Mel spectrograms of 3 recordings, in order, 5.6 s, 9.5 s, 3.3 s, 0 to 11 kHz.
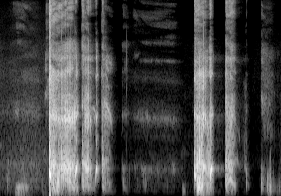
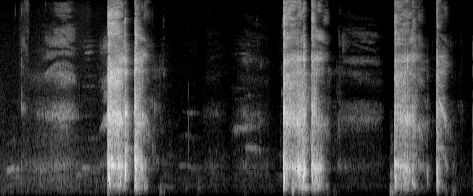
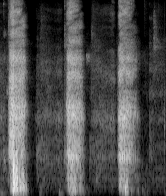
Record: {
  "cough_length": "5.6 s",
  "cough_amplitude": 32768,
  "cough_signal_mean_std_ratio": 0.36,
  "three_cough_length": "9.5 s",
  "three_cough_amplitude": 32378,
  "three_cough_signal_mean_std_ratio": 0.32,
  "exhalation_length": "3.3 s",
  "exhalation_amplitude": 32768,
  "exhalation_signal_mean_std_ratio": 0.38,
  "survey_phase": "alpha (2021-03-01 to 2021-08-12)",
  "age": "18-44",
  "gender": "Female",
  "wearing_mask": "No",
  "symptom_cough_any": true,
  "symptom_new_continuous_cough": true,
  "symptom_shortness_of_breath": true,
  "symptom_fatigue": true,
  "symptom_onset": "3 days",
  "smoker_status": "Ex-smoker",
  "respiratory_condition_asthma": false,
  "respiratory_condition_other": false,
  "recruitment_source": "Test and Trace",
  "submission_delay": "2 days",
  "covid_test_result": "Positive",
  "covid_test_method": "RT-qPCR",
  "covid_ct_value": 20.8,
  "covid_ct_gene": "ORF1ab gene",
  "covid_ct_mean": 21.0,
  "covid_viral_load": "130000 copies/ml",
  "covid_viral_load_category": "Low viral load (10K-1M copies/ml)"
}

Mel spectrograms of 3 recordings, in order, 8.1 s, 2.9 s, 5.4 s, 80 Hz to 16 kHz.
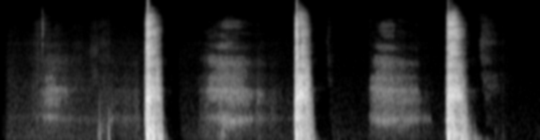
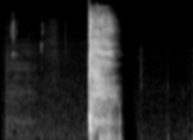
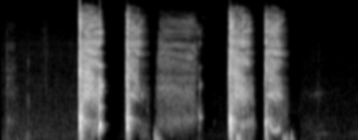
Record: {
  "exhalation_length": "8.1 s",
  "exhalation_amplitude": 32768,
  "exhalation_signal_mean_std_ratio": 0.22,
  "cough_length": "2.9 s",
  "cough_amplitude": 32768,
  "cough_signal_mean_std_ratio": 0.22,
  "three_cough_length": "5.4 s",
  "three_cough_amplitude": 32768,
  "three_cough_signal_mean_std_ratio": 0.26,
  "survey_phase": "beta (2021-08-13 to 2022-03-07)",
  "age": "18-44",
  "gender": "Female",
  "wearing_mask": "No",
  "symptom_fatigue": true,
  "symptom_headache": true,
  "smoker_status": "Ex-smoker",
  "respiratory_condition_asthma": false,
  "respiratory_condition_other": false,
  "recruitment_source": "REACT",
  "submission_delay": "1 day",
  "covid_test_result": "Negative",
  "covid_test_method": "RT-qPCR",
  "influenza_a_test_result": "Negative",
  "influenza_b_test_result": "Negative"
}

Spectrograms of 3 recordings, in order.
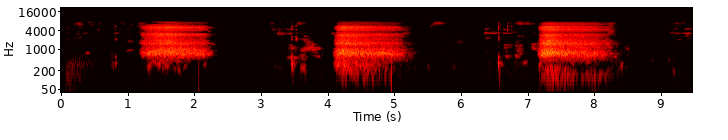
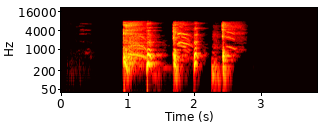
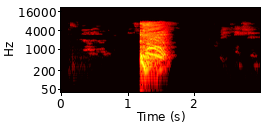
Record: {
  "exhalation_length": "9.5 s",
  "exhalation_amplitude": 4433,
  "exhalation_signal_mean_std_ratio": 0.48,
  "three_cough_length": "3.8 s",
  "three_cough_amplitude": 31172,
  "three_cough_signal_mean_std_ratio": 0.37,
  "cough_length": "3.0 s",
  "cough_amplitude": 27107,
  "cough_signal_mean_std_ratio": 0.29,
  "survey_phase": "beta (2021-08-13 to 2022-03-07)",
  "age": "18-44",
  "gender": "Female",
  "wearing_mask": "No",
  "symptom_none": true,
  "smoker_status": "Never smoked",
  "respiratory_condition_asthma": false,
  "respiratory_condition_other": false,
  "recruitment_source": "REACT",
  "submission_delay": "1 day",
  "covid_test_result": "Negative",
  "covid_test_method": "RT-qPCR"
}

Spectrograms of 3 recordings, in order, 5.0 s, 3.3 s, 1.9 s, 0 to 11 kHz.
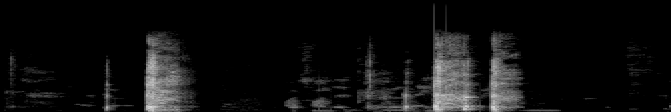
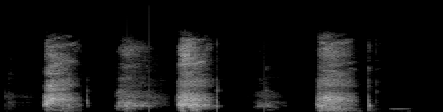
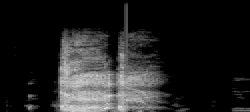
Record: {
  "three_cough_length": "5.0 s",
  "three_cough_amplitude": 27302,
  "three_cough_signal_mean_std_ratio": 0.23,
  "exhalation_length": "3.3 s",
  "exhalation_amplitude": 6147,
  "exhalation_signal_mean_std_ratio": 0.39,
  "cough_length": "1.9 s",
  "cough_amplitude": 29660,
  "cough_signal_mean_std_ratio": 0.46,
  "survey_phase": "beta (2021-08-13 to 2022-03-07)",
  "age": "18-44",
  "gender": "Female",
  "wearing_mask": "No",
  "symptom_cough_any": true,
  "symptom_runny_or_blocked_nose": true,
  "symptom_fatigue": true,
  "symptom_fever_high_temperature": true,
  "symptom_headache": true,
  "symptom_onset": "5 days",
  "smoker_status": "Ex-smoker",
  "respiratory_condition_asthma": false,
  "respiratory_condition_other": false,
  "recruitment_source": "Test and Trace",
  "submission_delay": "2 days",
  "covid_test_result": "Positive",
  "covid_test_method": "RT-qPCR",
  "covid_ct_value": 17.3,
  "covid_ct_gene": "ORF1ab gene"
}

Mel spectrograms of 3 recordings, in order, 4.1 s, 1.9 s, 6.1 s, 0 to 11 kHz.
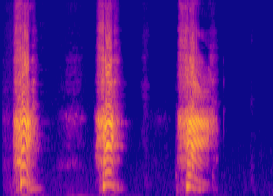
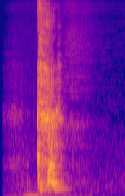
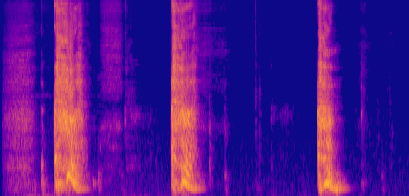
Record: {
  "exhalation_length": "4.1 s",
  "exhalation_amplitude": 32768,
  "exhalation_signal_mean_std_ratio": 0.42,
  "cough_length": "1.9 s",
  "cough_amplitude": 32768,
  "cough_signal_mean_std_ratio": 0.41,
  "three_cough_length": "6.1 s",
  "three_cough_amplitude": 32768,
  "three_cough_signal_mean_std_ratio": 0.37,
  "survey_phase": "beta (2021-08-13 to 2022-03-07)",
  "age": "18-44",
  "gender": "Male",
  "wearing_mask": "No",
  "symptom_none": true,
  "smoker_status": "Never smoked",
  "respiratory_condition_asthma": false,
  "respiratory_condition_other": false,
  "recruitment_source": "REACT",
  "submission_delay": "3 days",
  "covid_test_result": "Negative",
  "covid_test_method": "RT-qPCR",
  "influenza_a_test_result": "Negative",
  "influenza_b_test_result": "Negative"
}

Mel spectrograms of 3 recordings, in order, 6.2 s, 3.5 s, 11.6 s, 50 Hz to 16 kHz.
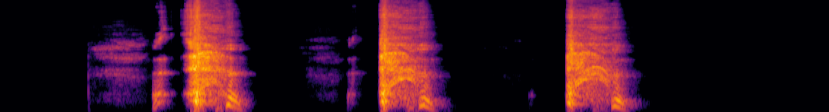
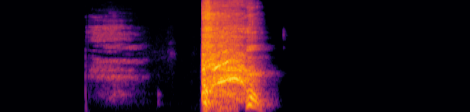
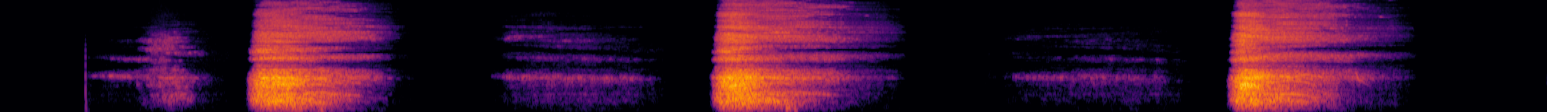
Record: {
  "three_cough_length": "6.2 s",
  "three_cough_amplitude": 32768,
  "three_cough_signal_mean_std_ratio": 0.31,
  "cough_length": "3.5 s",
  "cough_amplitude": 32768,
  "cough_signal_mean_std_ratio": 0.29,
  "exhalation_length": "11.6 s",
  "exhalation_amplitude": 32595,
  "exhalation_signal_mean_std_ratio": 0.31,
  "survey_phase": "beta (2021-08-13 to 2022-03-07)",
  "age": "18-44",
  "gender": "Male",
  "wearing_mask": "No",
  "symptom_none": true,
  "smoker_status": "Never smoked",
  "respiratory_condition_asthma": true,
  "respiratory_condition_other": false,
  "recruitment_source": "REACT",
  "submission_delay": "2 days",
  "covid_test_result": "Negative",
  "covid_test_method": "RT-qPCR"
}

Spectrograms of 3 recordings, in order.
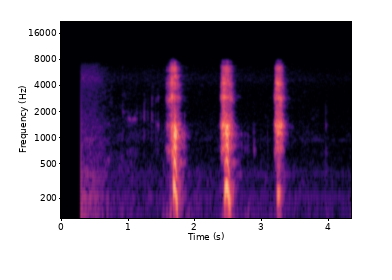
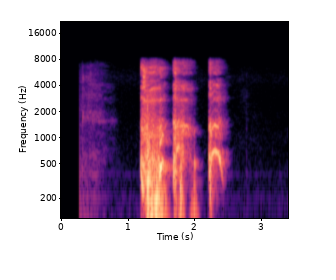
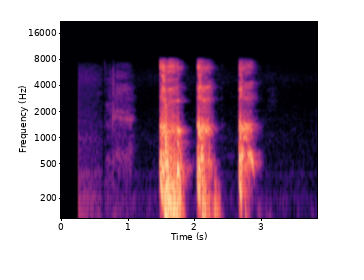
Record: {
  "exhalation_length": "4.4 s",
  "exhalation_amplitude": 16078,
  "exhalation_signal_mean_std_ratio": 0.21,
  "cough_length": "3.4 s",
  "cough_amplitude": 27617,
  "cough_signal_mean_std_ratio": 0.38,
  "three_cough_length": "3.8 s",
  "three_cough_amplitude": 27855,
  "three_cough_signal_mean_std_ratio": 0.35,
  "survey_phase": "alpha (2021-03-01 to 2021-08-12)",
  "age": "45-64",
  "gender": "Female",
  "wearing_mask": "No",
  "symptom_cough_any": true,
  "symptom_onset": "3 days",
  "smoker_status": "Never smoked",
  "respiratory_condition_asthma": false,
  "respiratory_condition_other": false,
  "recruitment_source": "Test and Trace",
  "submission_delay": "2 days",
  "covid_test_result": "Positive",
  "covid_test_method": "RT-qPCR",
  "covid_ct_value": 29.6,
  "covid_ct_gene": "ORF1ab gene",
  "covid_ct_mean": 30.3,
  "covid_viral_load": "120 copies/ml",
  "covid_viral_load_category": "Minimal viral load (< 10K copies/ml)"
}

